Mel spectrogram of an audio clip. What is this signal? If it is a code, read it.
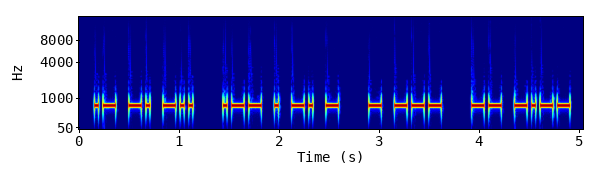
Morse code, heard as a keyed tone, about 27 wpm, 700 Hz. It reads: AND WENT TO MY
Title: Sentences from Top 1000 Words - Review Part 3 - 28wpm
